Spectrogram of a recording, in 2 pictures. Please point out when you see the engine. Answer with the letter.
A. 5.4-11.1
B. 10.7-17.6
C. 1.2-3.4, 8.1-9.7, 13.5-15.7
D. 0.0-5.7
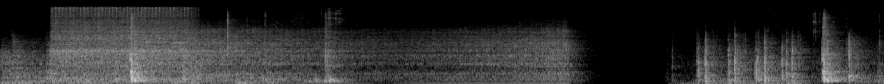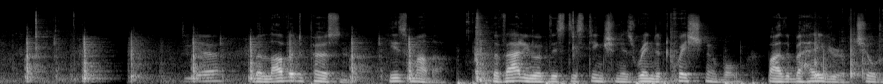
D.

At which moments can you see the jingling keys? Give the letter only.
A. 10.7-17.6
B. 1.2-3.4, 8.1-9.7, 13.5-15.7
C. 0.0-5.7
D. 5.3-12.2
B.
